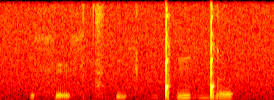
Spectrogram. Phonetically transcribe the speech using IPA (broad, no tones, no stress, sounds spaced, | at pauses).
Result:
x ḛ x t͡sʼ ḭ x ǃʼ i ɡ͡ǃ ə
